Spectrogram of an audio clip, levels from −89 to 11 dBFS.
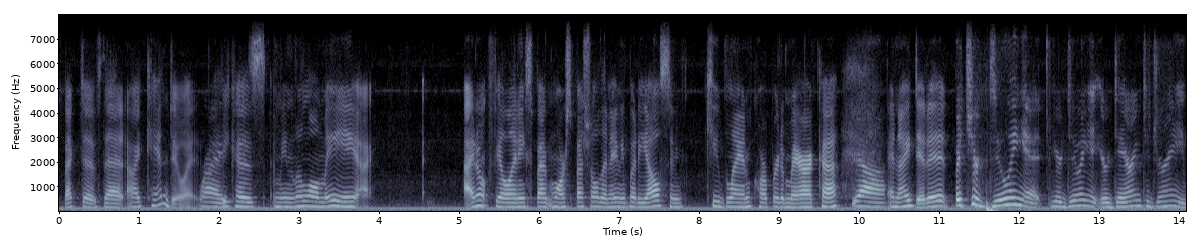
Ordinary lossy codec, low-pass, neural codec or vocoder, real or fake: Opus, 24 kbps; 7.2 kHz; none; real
